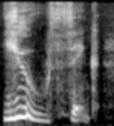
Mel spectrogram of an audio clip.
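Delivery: scornful, with a loud hit on "you"; contemptuous echo; utmost contempt. A narrator's reading. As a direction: throw it back with disdain. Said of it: "voice expressed the utmost contempt".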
